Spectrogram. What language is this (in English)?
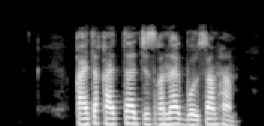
Uzbek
